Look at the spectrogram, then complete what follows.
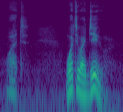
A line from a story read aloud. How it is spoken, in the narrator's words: He didn't realize he was whispering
